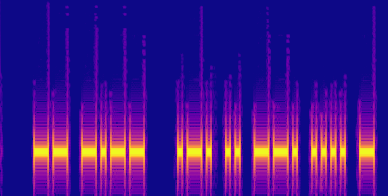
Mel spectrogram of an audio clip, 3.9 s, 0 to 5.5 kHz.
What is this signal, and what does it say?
Morse code, heard as a keyed tone, about 25 wpm, 600 Hz. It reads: MY RIGHT
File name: learning center / tower trouble / tower trouble 25wpm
